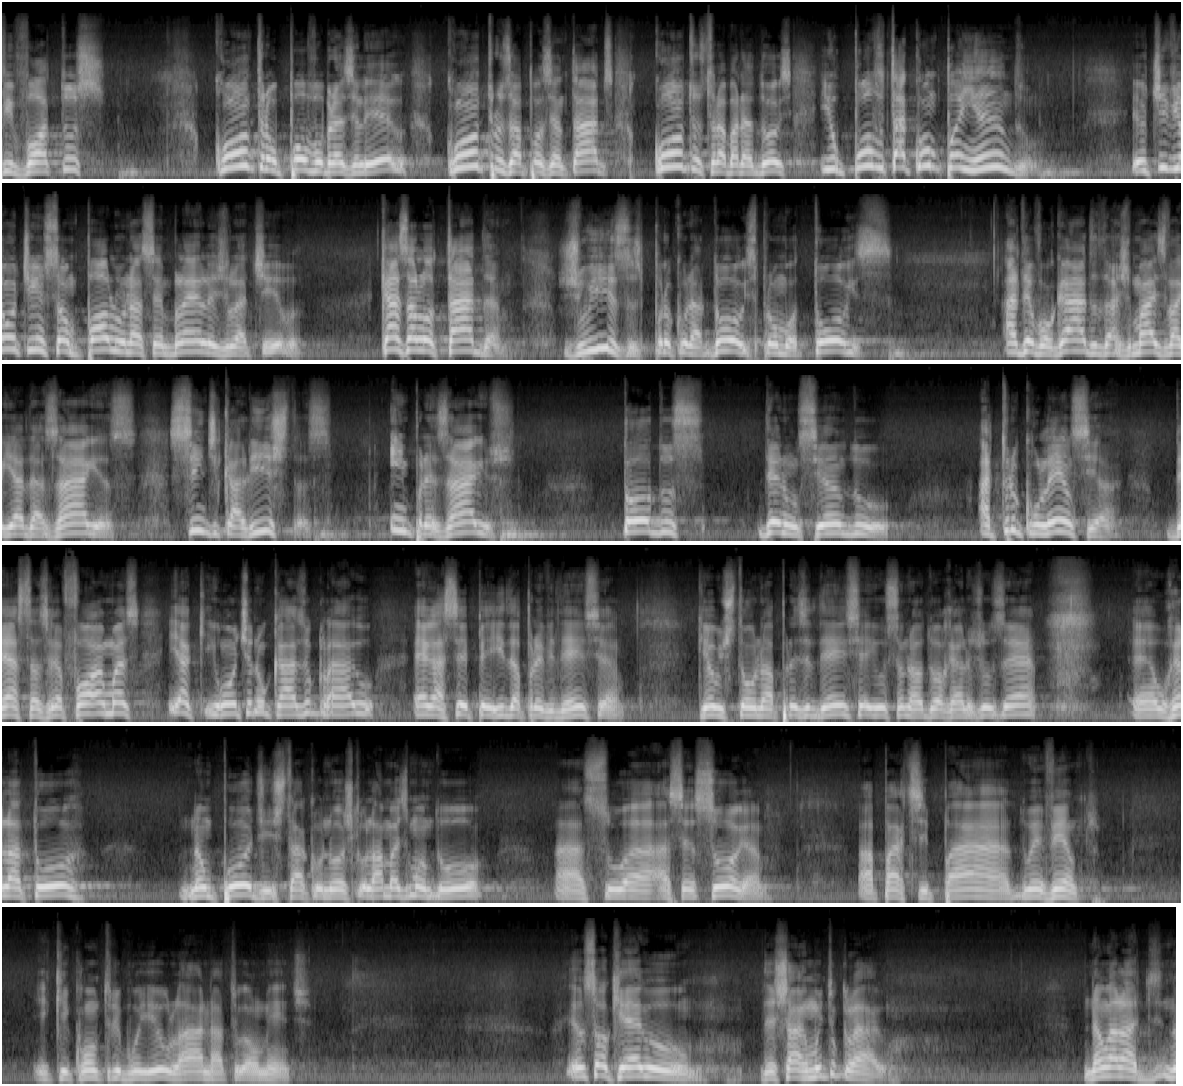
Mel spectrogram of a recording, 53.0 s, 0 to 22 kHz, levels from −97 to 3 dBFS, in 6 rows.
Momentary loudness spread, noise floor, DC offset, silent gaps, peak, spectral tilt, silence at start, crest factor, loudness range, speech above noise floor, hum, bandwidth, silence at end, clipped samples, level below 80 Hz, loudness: 12 LU; -53 dBFS; under 0.1%; none; 0 dBFS; -5.5 dB/octave; 0 s; 20 dB; 3 LU; 33 dB; none; 13 kHz; 0 s; under 0.1%; -50 dBFS; -21 LUFS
